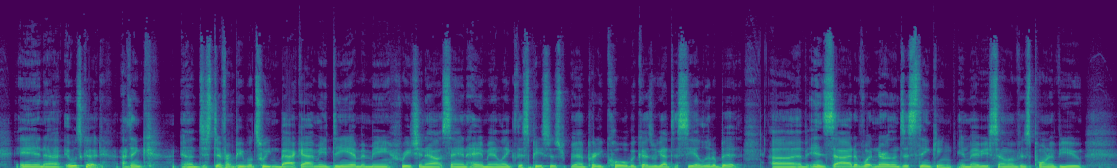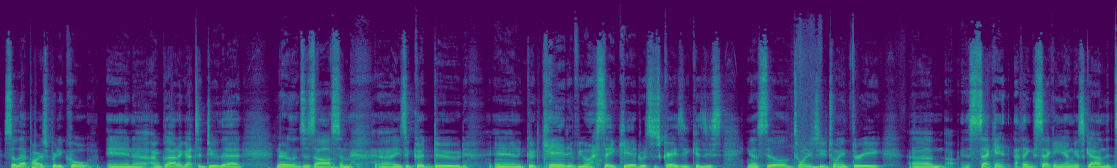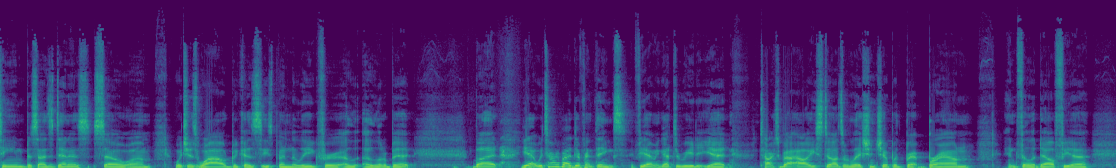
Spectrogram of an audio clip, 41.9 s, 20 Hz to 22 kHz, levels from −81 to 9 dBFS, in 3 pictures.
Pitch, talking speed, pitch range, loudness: 115 Hz, 215 wpm, 110-125 Hz, -16 LUFS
